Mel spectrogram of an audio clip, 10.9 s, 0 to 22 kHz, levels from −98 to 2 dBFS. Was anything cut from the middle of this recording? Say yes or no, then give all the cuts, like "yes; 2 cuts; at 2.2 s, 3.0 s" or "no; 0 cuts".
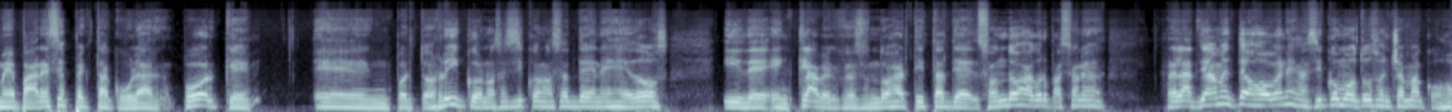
no; 0 cuts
